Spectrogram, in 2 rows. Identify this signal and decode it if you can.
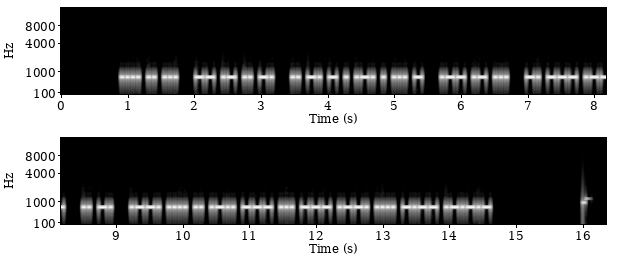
Morse code, heard as a keyed tone, about 32 wpm, 700 Hz. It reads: HIS MAIN INTEREST WAS NOW IN PHILOSOPHY.
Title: Sentences from Top 1000 Words - Review Part 6 - 30wpm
